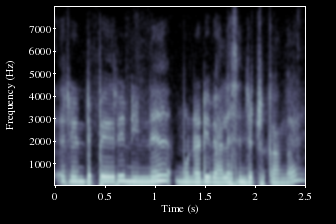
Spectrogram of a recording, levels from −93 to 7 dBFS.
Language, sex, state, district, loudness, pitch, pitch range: Tamil, female, Tamil Nadu, Nilgiris, -14 LUFS, 215 Hz, 200-225 Hz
